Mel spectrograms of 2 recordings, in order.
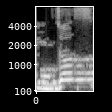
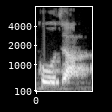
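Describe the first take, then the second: First: It starts with an eks sound. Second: It starts with a k sound. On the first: The speaker calls it wrong. "এটাকে এক্সজস বলে অনেকে, উচ্চারণ যারা জানেন না সঠিক" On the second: The speaker calls it right. "আসলে উচ্চারণ কোজা"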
